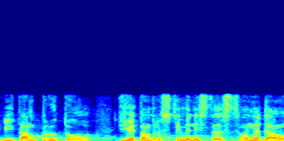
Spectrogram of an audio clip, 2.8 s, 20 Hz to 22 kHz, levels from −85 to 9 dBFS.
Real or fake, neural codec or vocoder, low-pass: fake; codec, 32 kHz, 1.9 kbps, SNAC; 7.2 kHz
